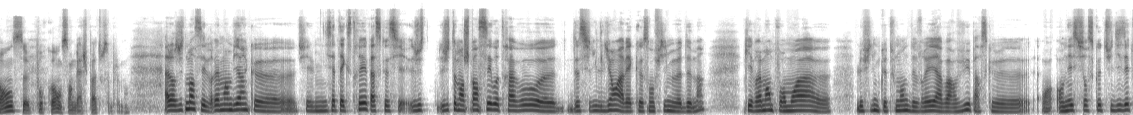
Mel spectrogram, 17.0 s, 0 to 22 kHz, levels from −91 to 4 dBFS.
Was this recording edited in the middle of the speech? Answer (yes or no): no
